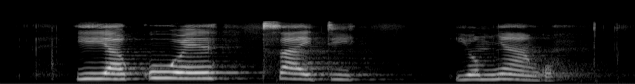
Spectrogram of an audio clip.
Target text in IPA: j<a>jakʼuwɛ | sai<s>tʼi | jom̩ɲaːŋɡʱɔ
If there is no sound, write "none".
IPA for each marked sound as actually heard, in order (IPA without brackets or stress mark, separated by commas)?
i, none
